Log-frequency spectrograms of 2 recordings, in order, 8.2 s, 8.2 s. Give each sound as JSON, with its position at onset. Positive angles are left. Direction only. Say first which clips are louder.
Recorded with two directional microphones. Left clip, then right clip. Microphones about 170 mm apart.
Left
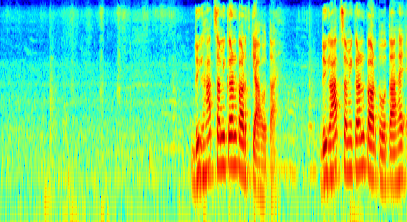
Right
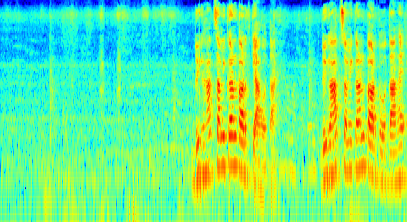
{"t": 3.8, "sound": "speech", "louder": "left 8 dB", "side_deg": 60}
